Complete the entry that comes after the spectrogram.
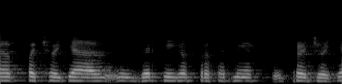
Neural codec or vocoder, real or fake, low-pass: none; real; 3.6 kHz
